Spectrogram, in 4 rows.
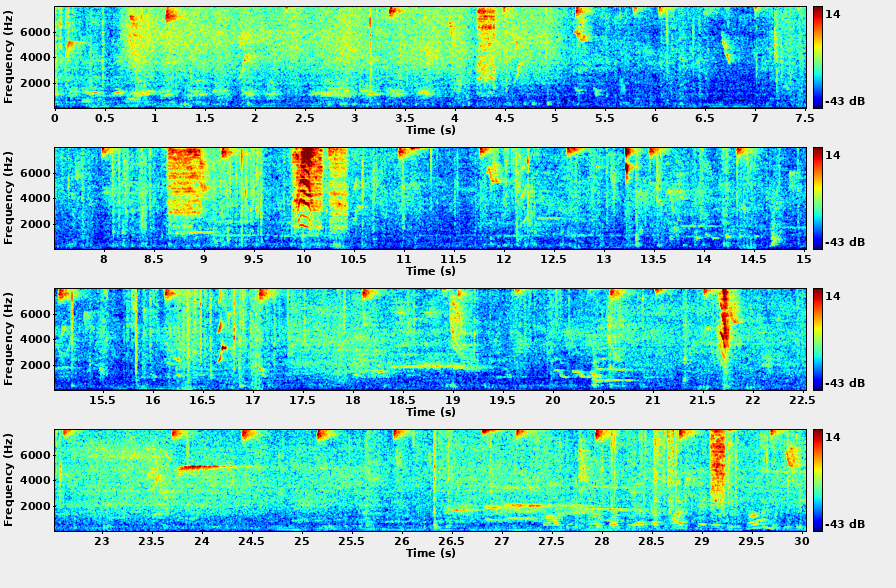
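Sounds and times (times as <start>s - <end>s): birds chirping: 0.0s - 30.0s
scratchy bird bursts: 9.9s - 10.5s.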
